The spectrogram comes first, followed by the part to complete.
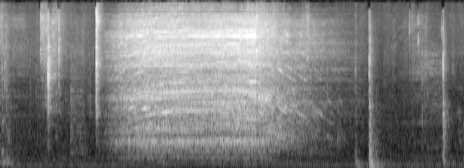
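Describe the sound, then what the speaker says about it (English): A heat gun blasts hot air while a Santos cage doll kit is being built, a steady loud whooshing roar that swells up, holds for about two seconds and fades, framed by a few sharp clicks and knocks. "let's give that a quick blast with a heat gun"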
